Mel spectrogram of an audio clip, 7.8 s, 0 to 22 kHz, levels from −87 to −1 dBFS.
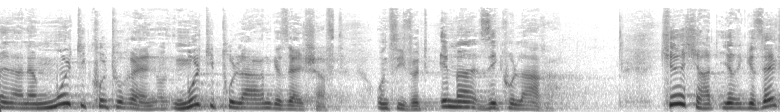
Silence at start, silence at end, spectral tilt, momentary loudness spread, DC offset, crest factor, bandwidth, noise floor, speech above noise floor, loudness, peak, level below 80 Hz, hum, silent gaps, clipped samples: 0 s; 0 s; -6.5 dB/octave; 13 LU; under 0.1%; 18 dB; 16.5 kHz; -61 dBFS; 34 dB; -27 LUFS; -10 dBFS; -72 dBFS; none; none; under 0.1%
